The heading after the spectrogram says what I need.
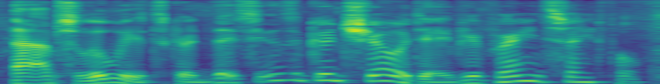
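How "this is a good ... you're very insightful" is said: much higher, teasing mock praise; mock flattery. Real, not acted. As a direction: tease the host with sing-song flattery. Joking praise to host.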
